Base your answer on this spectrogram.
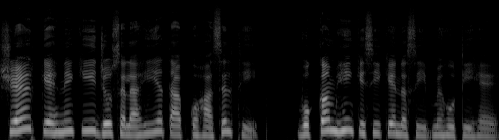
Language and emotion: Urdu, neutral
